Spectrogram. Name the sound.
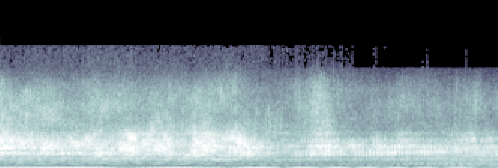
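propeller plane taking off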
